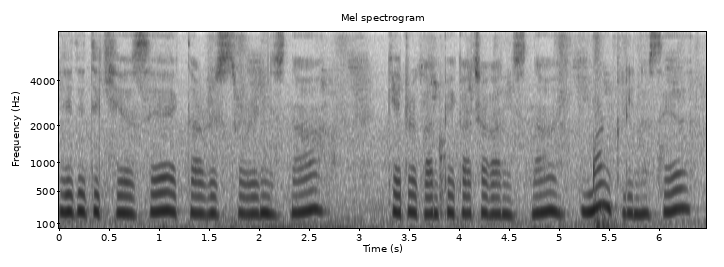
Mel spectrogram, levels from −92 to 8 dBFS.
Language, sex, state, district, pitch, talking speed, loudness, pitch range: Nagamese, female, Nagaland, Dimapur, 220 Hz, 120 wpm, -15 LUFS, 210-230 Hz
